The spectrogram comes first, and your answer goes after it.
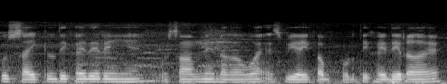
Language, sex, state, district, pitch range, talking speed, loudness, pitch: Hindi, male, Uttar Pradesh, Shamli, 115-125 Hz, 215 wpm, -17 LUFS, 120 Hz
